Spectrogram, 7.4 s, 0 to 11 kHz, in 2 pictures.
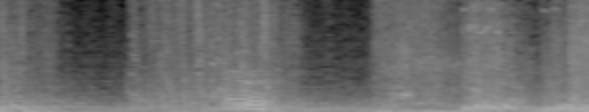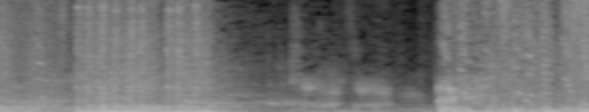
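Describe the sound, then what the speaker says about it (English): Impact shot gunfire and crashing impacts from the video game Mass Effect 2, heavy bursts and booms mixed with game music and effects, with a voice speaking throughout. "Firing an impact shot."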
